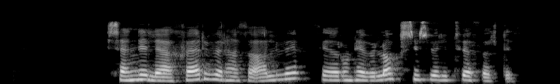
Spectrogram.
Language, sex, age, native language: Icelandic, female, 70-79, Icelandic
